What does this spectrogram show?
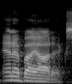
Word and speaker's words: antibiotics: antibiotics so it him antibiotics so that stresses on that bi antibiotics all right antibiotics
